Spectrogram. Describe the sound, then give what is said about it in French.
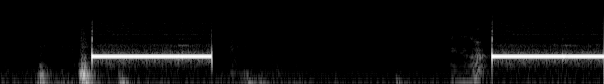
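A telephone ringing tone during a call to a woman who lives in Rennes: a steady, mid-pitched buzzing tone lasting about a second and a half, a pause of several seconds with faint thumps, then the tone returns. “Allez, baissez la musique, c'est parti, ça sonne.”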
